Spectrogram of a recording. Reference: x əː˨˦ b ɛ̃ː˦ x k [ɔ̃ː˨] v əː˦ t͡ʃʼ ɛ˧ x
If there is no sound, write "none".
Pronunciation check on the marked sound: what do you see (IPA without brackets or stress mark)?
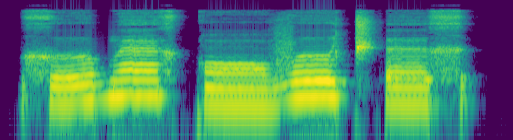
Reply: ɔ̃ː˨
